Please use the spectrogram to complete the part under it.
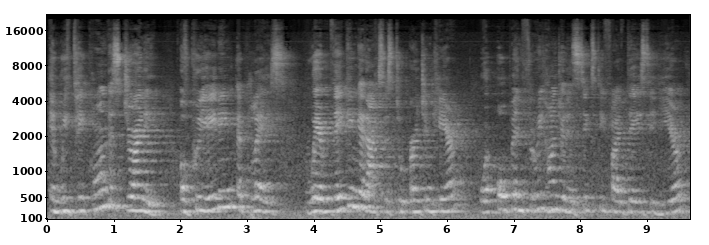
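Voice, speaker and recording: Her voice is a little high and darkish in tone, unhurried, with slight background noise. She's a Dominican woman speaking proudly and earnestly as a medical center CEO on a conference panel, picked up from far away in a very echoey large hall.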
